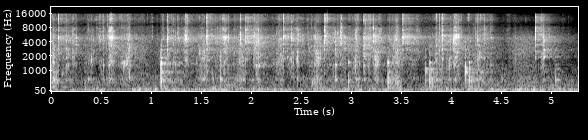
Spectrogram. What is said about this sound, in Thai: ใส่ถั่วฝักยาวนะคะ แล้วก็โขลกเข้ากันนิดหน่อย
